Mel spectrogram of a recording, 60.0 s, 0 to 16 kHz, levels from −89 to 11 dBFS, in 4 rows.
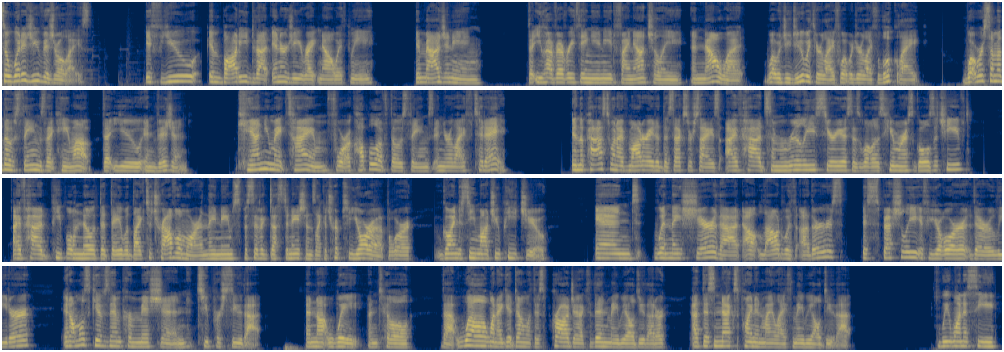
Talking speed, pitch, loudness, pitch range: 165 wpm, 185 Hz, -16 LUFS, 165-200 Hz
